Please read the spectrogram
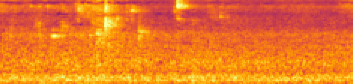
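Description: Faint sound of a little water poured from a plastic jug into a stainless-steel mixer-grinder jar.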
